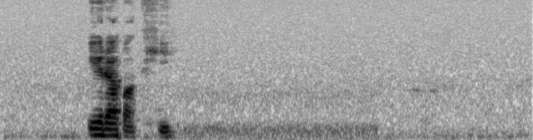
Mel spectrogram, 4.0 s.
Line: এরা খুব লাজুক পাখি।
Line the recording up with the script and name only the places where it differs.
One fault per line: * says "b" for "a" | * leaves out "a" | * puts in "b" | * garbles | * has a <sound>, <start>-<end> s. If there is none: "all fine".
* leaves out "খুব লাজুক"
